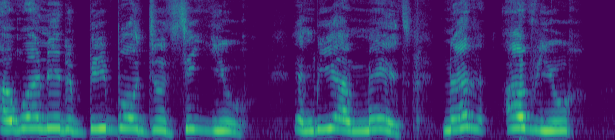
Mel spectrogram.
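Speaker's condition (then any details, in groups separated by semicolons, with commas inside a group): Cerebral palsy; no voice control, unusual voice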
